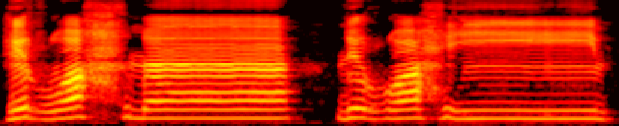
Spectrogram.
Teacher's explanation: را کو موٹا پڑھا جائے گا کیونکہ را کے اوپر زبر ہے · میم کے اوپر کھڑا مد ہے، میم کو بھی آپ نے لمبا کرنا ہے، اور را کو یہاں بھی آپ نے موٹا پڑھنا ہے۔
